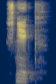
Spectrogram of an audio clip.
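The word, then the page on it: Snyg: nářečí Po našimu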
